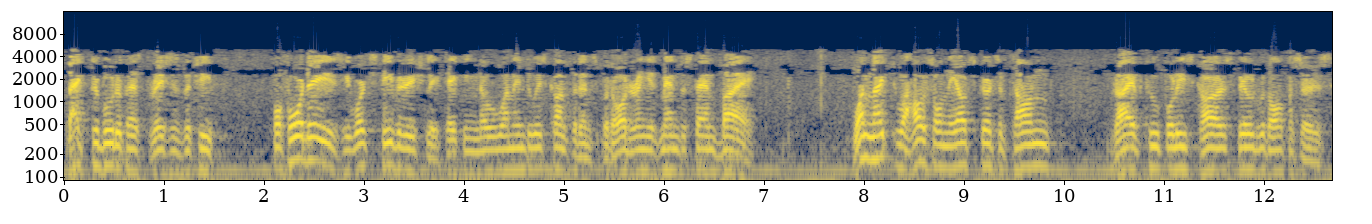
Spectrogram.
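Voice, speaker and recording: A man's voice: mid-range voice, brisk. A man delivering scripted 1930s radio mystery narration in a formal, declamatory, dramatic manner. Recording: muffled, hissy old radio recording.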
